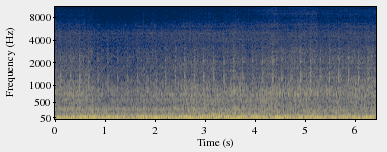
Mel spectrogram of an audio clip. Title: 1990 Sea Ray Sundancer 454 engine knock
